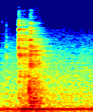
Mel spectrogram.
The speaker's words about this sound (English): Trying to cut with two spoons.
